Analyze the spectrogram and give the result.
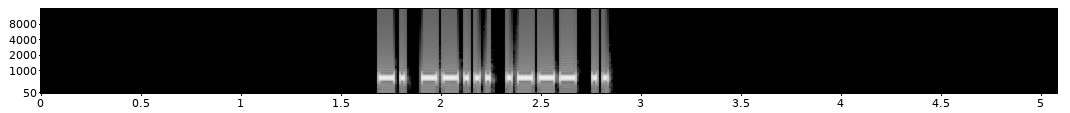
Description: Morse code, heard as a keyed tone, about 46 wpm, 700 Hz. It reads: N7JI
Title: USA Call Signs - 4 Characters - Repeated 3x - 45wpm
